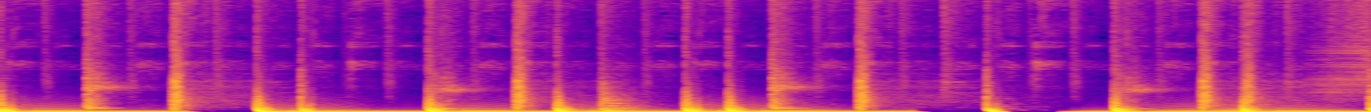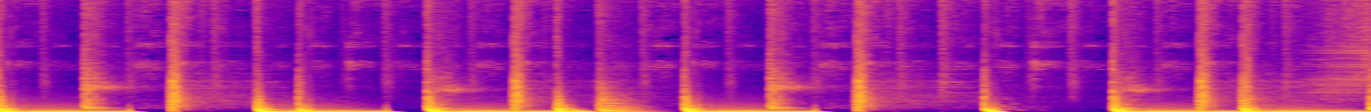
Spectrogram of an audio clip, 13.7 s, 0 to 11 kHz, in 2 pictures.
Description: Busted Phonk Type Drums - 140 C.ogg
Hard punchy kick sample for Memphis Phonk/ Hip Hop and Trap like sound.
